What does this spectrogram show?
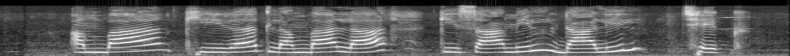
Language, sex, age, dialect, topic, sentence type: Magahi, female, 36-40, Northeastern/Surjapuri, agriculture, statement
